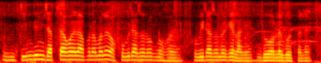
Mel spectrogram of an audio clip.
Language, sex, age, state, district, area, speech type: Assamese, male, 18-30, Assam, Tinsukia, rural, spontaneous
